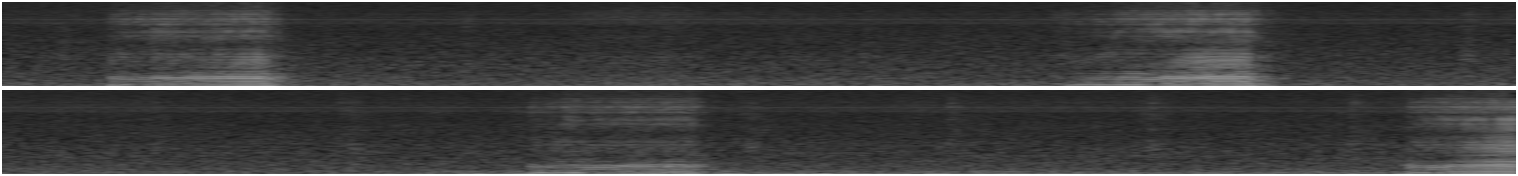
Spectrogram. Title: Snoring dog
